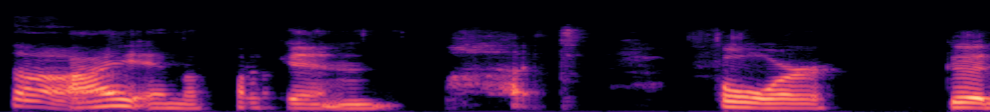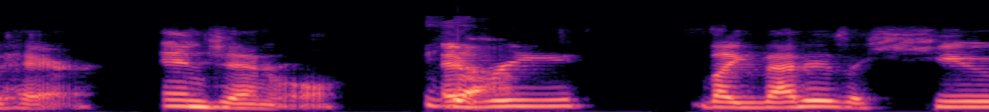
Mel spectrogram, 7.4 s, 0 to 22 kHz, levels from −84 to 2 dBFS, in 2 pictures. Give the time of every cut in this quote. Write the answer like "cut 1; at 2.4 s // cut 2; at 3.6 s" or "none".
cut 1; at 1.7 s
